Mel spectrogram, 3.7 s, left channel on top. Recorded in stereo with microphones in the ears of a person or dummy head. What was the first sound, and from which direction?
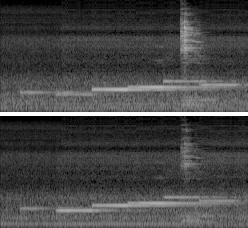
An alarm, centre (ahead or behind).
